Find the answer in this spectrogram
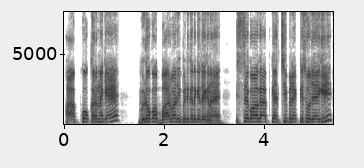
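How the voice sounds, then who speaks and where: A male teacher slowly sounds out Hindi words syllable by syllable for a reading lesson, and speaks more briskly when he explains. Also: very high voice, pushed and bright, dry recording, studio quality.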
